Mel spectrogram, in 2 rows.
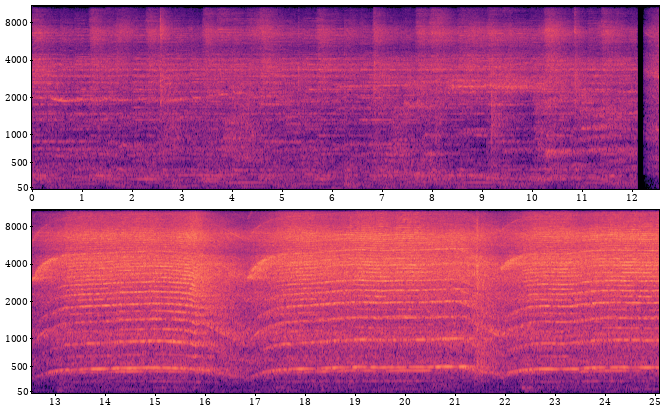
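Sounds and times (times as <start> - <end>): electric hand planer whining: 12.3 - 25.0.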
